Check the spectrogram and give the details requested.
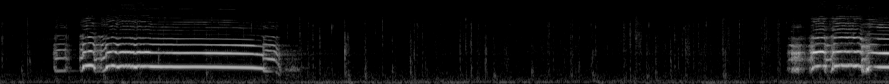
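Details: Araucana rooster crowing on a farm in the snow: a long, loud, steady crow with rich harmonics and a slight opening dip, lasting nearly two seconds. A second crow begins near the end after several seconds of quiet.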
